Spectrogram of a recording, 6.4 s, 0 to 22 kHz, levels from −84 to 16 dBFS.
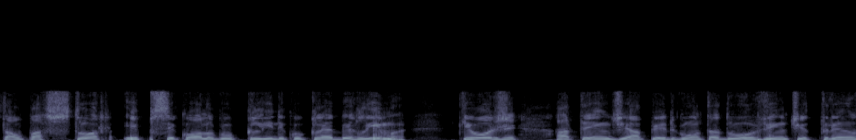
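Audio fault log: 0.98–1.16 s, 2.80–3.04 s, 5.68–5.81 s: bit errors on an ADPCM link. Pops and rough, gritty bursts with brief level jumps. Each flipped bit corrupts the decoder's step size and predictor, so the damage rings on for milliseconds. The density suggests an error rate of roughly 0.5 to 0.7 percent.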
